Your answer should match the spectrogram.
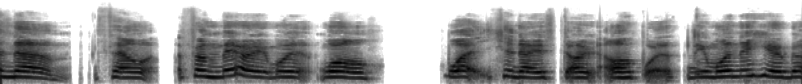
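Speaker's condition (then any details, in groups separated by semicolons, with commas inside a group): Cerebral palsy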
